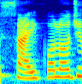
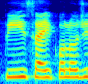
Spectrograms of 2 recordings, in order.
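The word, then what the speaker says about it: psychology: तो इसको देखिए साइकोलॉजी बोलेंगे, पी साइकोलॉजी नहीं बोलेंगे, इसको पी निमोनिया नहीं बोलेंगे, निमोनिया बोलेंगे, पी साइलेंट है। अब इसको पी सीडो नहीं बोलेंगे, इसको यहाँ पर सूडो करके पढ़ेंगे, ये उच्चारण है, ठीक है।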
